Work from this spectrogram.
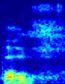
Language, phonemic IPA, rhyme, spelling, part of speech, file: German, /baʊ̯x/, -aʊ̯x, Bauch, noun / proper noun, De-Bauch.ogg
- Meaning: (noun) abdomen, belly; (proper noun) a surname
